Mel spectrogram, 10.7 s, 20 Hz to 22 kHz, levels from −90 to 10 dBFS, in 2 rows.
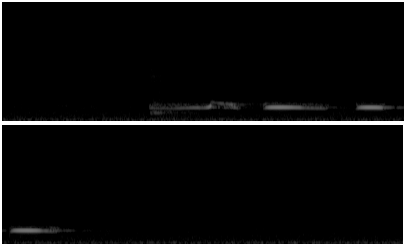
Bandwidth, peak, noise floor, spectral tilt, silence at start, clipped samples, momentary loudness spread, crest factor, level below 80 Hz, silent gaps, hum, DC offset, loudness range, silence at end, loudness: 16 kHz; -44 dBFS; -80 dBFS; -4.5 dB/octave; 0 s; under 0.1%; 16 LU; 16 dB; -84 dBFS; none; none; under 0.1%; 14 LU; 0.1 s; -55 LUFS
